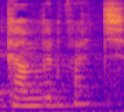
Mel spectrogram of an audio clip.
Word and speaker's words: Cumberbatch: Se pronuncia Cumberbatch, lo siento, no pongáis esa cara.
